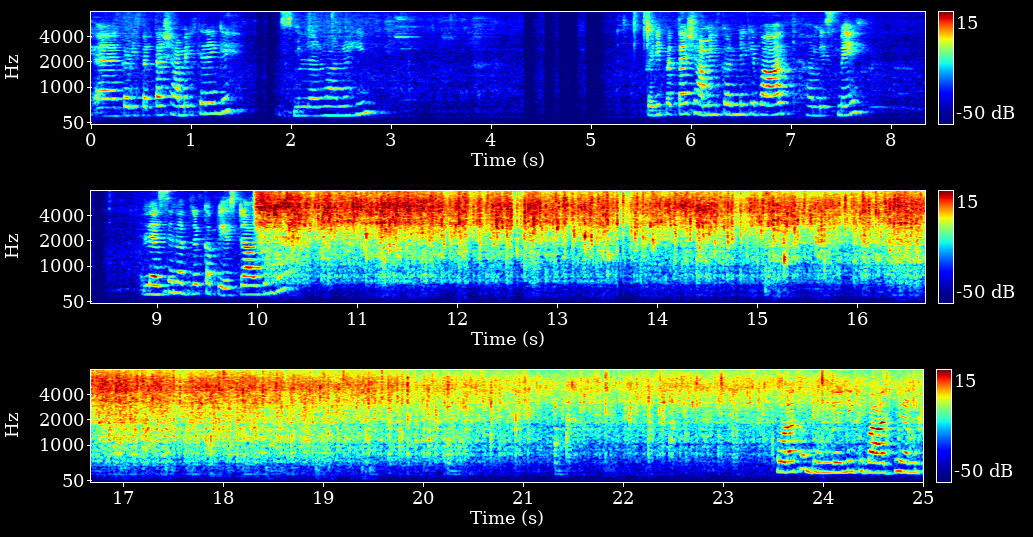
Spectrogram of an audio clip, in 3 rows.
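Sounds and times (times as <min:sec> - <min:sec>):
paste sizzling in hot fat: 0:10.0 - 0:25.0.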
